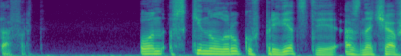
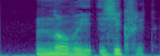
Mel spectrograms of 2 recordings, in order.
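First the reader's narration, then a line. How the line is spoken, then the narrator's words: Quiet mutter. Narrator (Russian): тихо пробормотал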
